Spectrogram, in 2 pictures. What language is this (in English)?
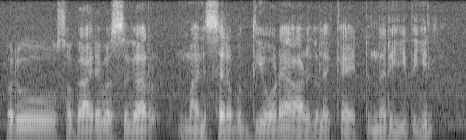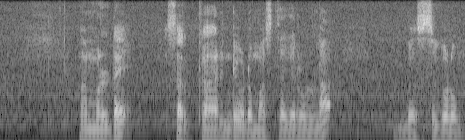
Malayalam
